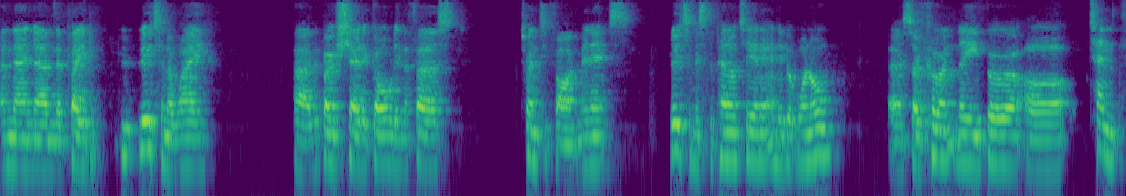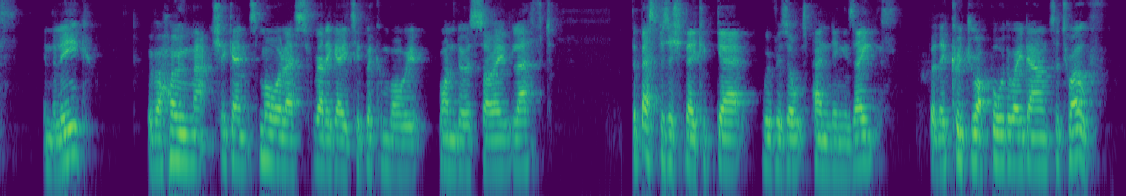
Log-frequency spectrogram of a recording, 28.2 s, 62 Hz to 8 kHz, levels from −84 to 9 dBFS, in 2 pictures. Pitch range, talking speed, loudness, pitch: 130-145 Hz, 150 wpm, -17 LUFS, 135 Hz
